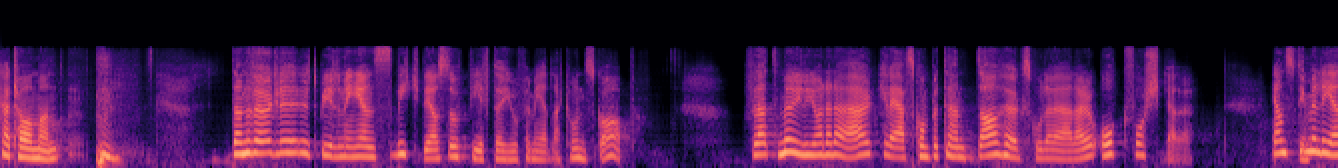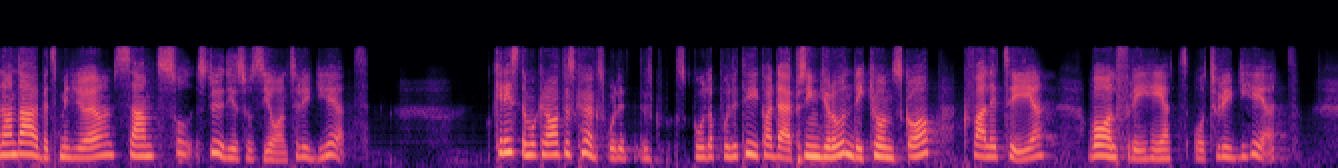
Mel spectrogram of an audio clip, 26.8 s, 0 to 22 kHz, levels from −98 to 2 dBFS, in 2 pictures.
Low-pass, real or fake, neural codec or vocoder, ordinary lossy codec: none; fake; codec, 16 kHz, 0.5 kbps, X-Codec, HuBERT features, trained on LibriSpeech; none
